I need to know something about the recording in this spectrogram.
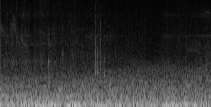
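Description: Low, steady rumble of wind buffeting the microphone, with a couple of faint ticks, the clearest about a second in.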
